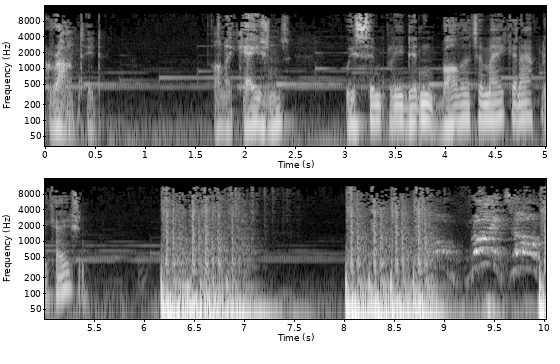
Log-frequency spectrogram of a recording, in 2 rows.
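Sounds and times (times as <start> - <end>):
speech: 0.0 - 0.7, 1.7 - 5.6
heavy pounding on a door: 6.2 - 7.3, 8.0 - 9.1.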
